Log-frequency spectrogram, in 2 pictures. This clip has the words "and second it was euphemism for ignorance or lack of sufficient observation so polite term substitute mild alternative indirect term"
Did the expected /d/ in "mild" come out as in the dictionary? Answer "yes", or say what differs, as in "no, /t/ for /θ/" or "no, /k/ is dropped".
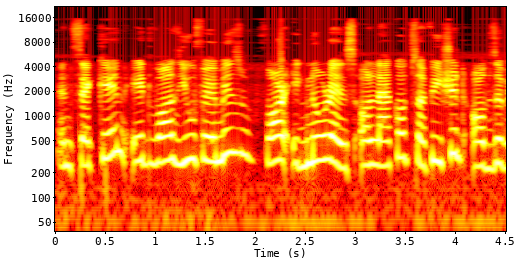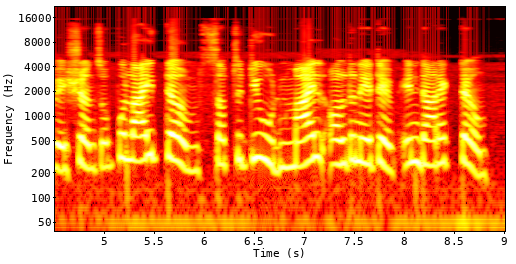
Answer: no, /d/ is dropped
